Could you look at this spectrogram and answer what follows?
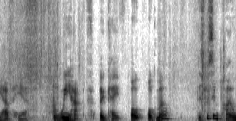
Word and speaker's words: Ogma: We have, okay, Ogma. This was in pile 1. I think it's pronounced Oma, actually. But anyway, what's your words?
